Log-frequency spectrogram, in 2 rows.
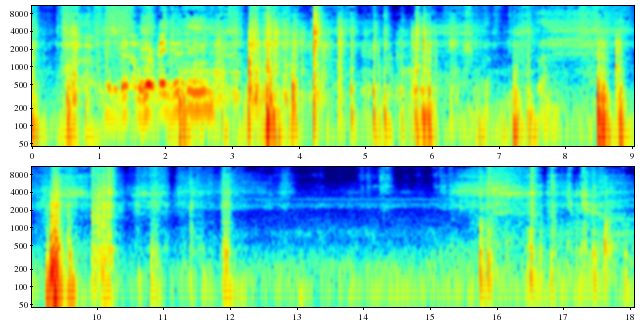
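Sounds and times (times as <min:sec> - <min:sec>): objects knocking on a wooden floor: 0:03.2 - 0:06.1, 0:08.4 - 0:10.2
heavy thuds: 0:08.4 - 0:09.8.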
